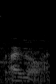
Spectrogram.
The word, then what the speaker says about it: Arzola: Yes, Arzola.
